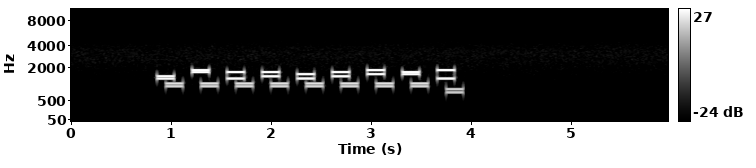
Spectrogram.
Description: Multi-frequency trunk signalling (R2, with the far end's replies), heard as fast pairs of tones, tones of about 180 ms, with hum. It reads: 104525967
